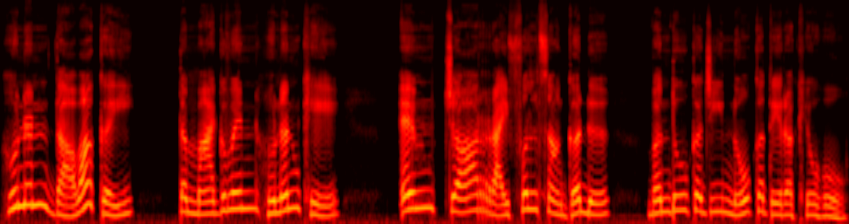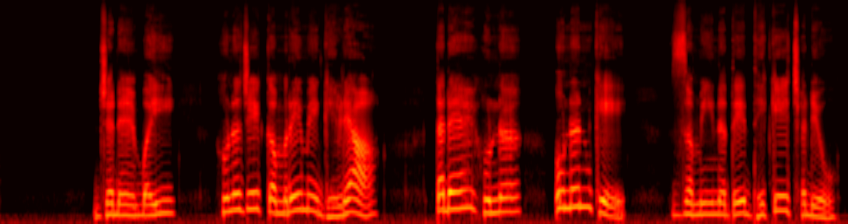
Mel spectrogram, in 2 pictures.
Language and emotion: Sindhi, neutral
